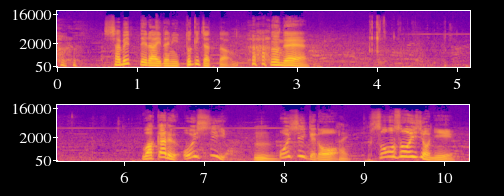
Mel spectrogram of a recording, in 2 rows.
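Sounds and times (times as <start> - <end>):
speech: 0.0 - 3.2, 6.2 - 10.3
faint chewing: 0.0 - 10.3
laughter: 0.0 - 10.3
crisp crunch biting into thawing frozen grilled eel kabayaki: 3.9 - 4.3.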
